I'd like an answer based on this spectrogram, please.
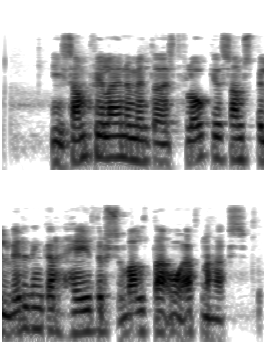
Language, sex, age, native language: Icelandic, male, 30-39, Icelandic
